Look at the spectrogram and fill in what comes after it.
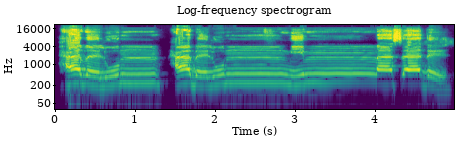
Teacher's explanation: ditahannya idgham bi gunnah itu kita dengungkan, ditahan selama 2 harokat.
